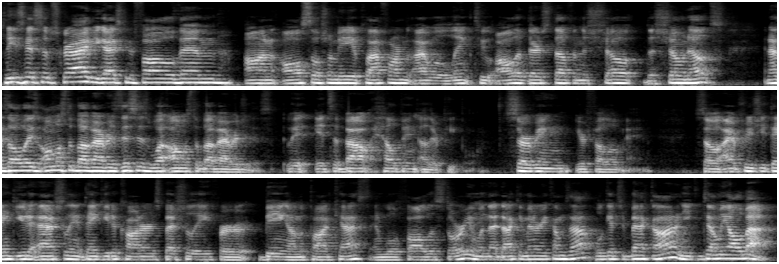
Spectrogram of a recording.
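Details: Adult man speaking; typical speech.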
